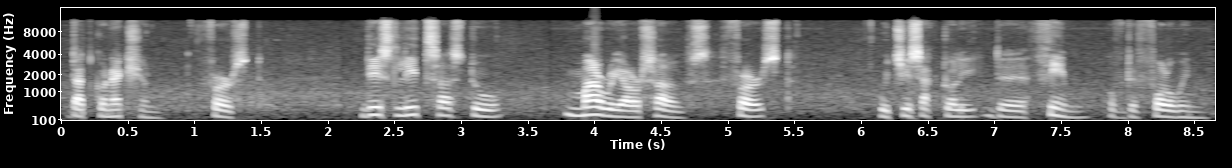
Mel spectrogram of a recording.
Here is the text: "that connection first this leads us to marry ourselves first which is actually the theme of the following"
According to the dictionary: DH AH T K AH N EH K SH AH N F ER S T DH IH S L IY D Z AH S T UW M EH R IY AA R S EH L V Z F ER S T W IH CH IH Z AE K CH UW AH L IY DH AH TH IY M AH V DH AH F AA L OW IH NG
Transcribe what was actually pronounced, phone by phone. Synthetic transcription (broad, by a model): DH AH T K AH N EH K SH AH N F ER S T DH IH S L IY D S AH S T UW M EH R IY AA R S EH L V S F ER S T W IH CH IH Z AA K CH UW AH L IY DH AH TH IY M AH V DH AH F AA L OW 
